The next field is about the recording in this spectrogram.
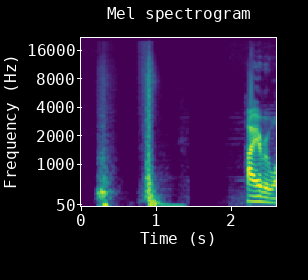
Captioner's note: logo whooshing into place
